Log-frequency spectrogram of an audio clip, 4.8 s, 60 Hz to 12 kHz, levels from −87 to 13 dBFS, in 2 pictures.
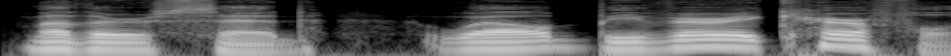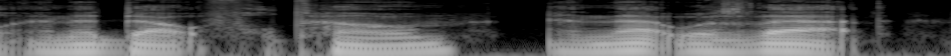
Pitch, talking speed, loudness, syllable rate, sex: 105 Hz, 175 wpm, -17 LUFS, 4.6 syllables/s, male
